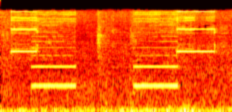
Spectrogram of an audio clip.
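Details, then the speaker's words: Wheel loader fitted with PreView radar object detection, display powered from backup alarm circuit: clear steady beeps about one every three-quarters second over diesel rumble; backup alarm working normally. "You can hear the backup alarm going. That's where we're picking up our power."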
